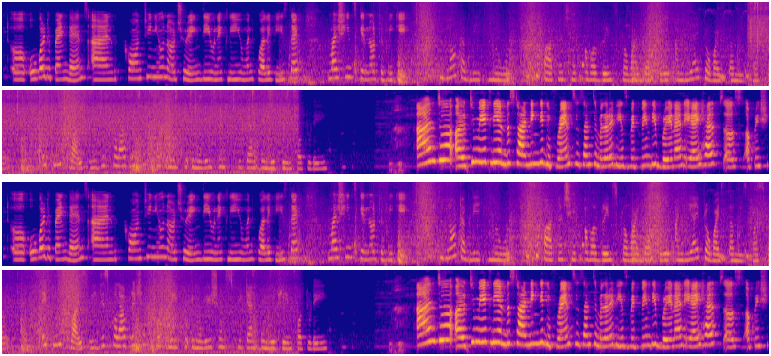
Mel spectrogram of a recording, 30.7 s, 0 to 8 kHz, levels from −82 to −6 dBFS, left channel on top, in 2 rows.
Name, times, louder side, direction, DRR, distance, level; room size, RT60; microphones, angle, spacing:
voice 1, 0.0-8.1 8.4-8.8 11.5-11.7 14.3-14.5 14.9-15.0 15.9-16.0 17.0-17.1 23.1-30.6, left 1 dB, 5° left, 12 dB, 0.9 m, -27 dB
sound 1, 5.5-21.0, right 1 dB, 10° right, 1.6 m, -38 dB
voice 2, 8.5-10.2 10.5-15.5 15.8-21.8, right 3 dB, 55° right, 15 dB, 0.9 m, -35 dB
Fowl / Bird, 9.8-18.1, left 2 dB, 80° left, 4.1 m, -56 dB
sound 2, 14.9-21.3, left 9 dB, 60° left, 1.6 m, -35 dB
19.0 x 10.5 x 3.8 m, 0.35 s
head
